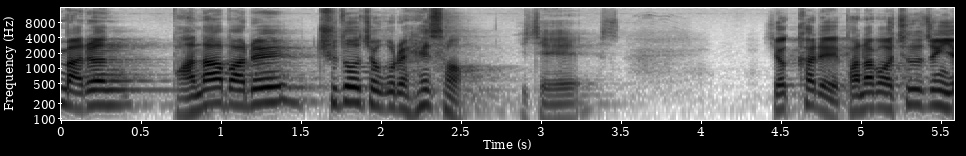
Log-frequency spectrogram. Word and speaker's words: 바나바: 이 말은 바나바를 주도적으로 해서 이제 바나바가 주도적인 역할을 했다는 것입니다. 근데 13장에서 바울이 설교한 이후부터는 바울과 바나바, 발음이 안 되나? 바나나가 아닙니다. 자, 바나바.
